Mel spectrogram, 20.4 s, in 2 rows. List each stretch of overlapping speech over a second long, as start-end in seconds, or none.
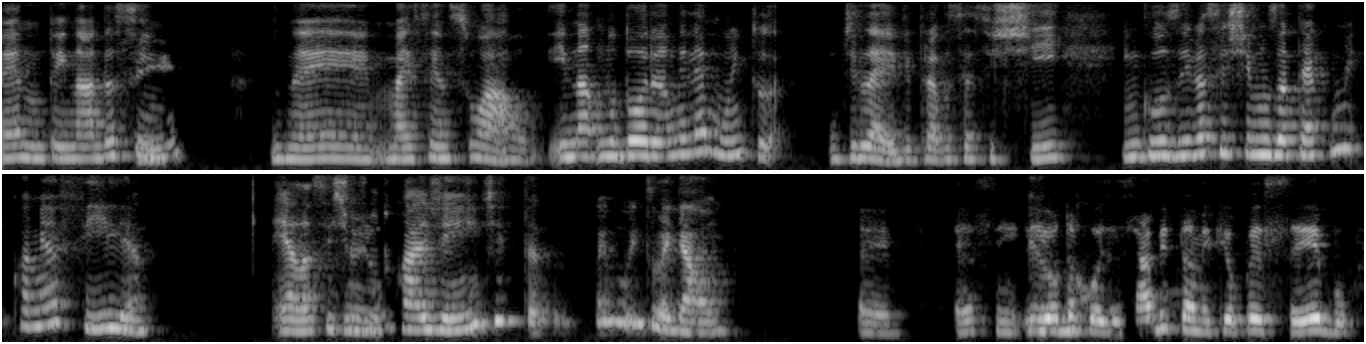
none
